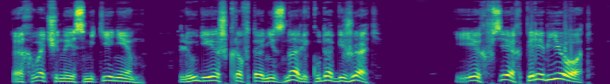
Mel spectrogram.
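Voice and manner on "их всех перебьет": high-pitched crying out, exclaiming. As a sniper fires on his men, Ashcroft exclaims to Naylor. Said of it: "воскликнул Эшкрофт".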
